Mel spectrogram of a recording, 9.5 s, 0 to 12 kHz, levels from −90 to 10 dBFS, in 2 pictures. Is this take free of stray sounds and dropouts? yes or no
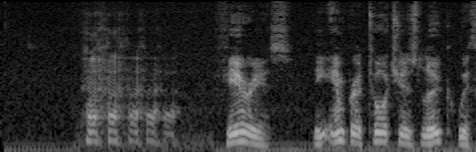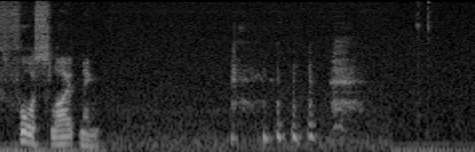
no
